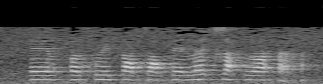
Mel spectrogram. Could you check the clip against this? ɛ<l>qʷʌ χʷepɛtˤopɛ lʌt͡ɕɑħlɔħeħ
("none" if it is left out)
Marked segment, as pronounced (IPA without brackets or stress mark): l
